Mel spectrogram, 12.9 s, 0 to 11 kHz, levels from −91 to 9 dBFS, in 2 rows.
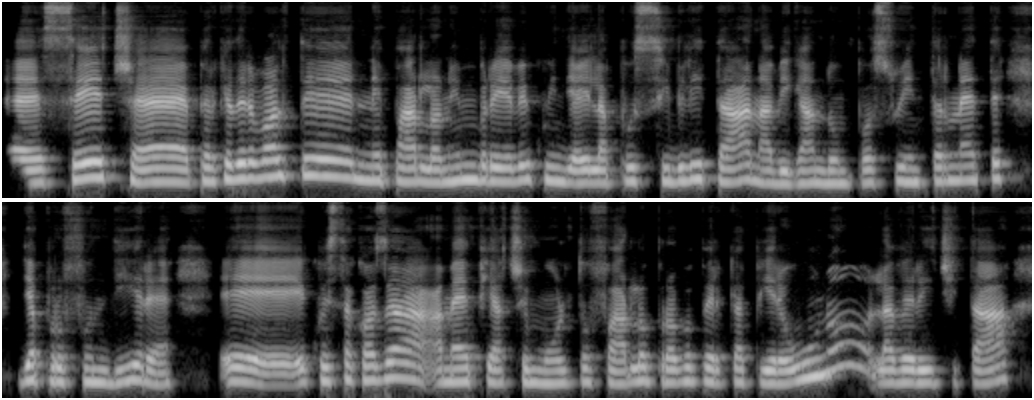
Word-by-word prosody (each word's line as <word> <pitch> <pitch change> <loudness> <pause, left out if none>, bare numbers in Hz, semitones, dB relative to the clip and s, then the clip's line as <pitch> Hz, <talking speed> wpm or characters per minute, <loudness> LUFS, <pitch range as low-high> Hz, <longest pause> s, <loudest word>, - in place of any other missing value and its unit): ehm, 175 - +4
se 220 +7 +4
c'è 190 -5 +4
perché 195 +2 0
delle 230 +1 +5
volte 260 0 +1
ne 205 -2 -2
parlano 190 -2 0
in 210 +2 +2
breve, 205 0 0
quindi 200 -4 -2
hai 175 +1 +2
la 175 -1 +1
possibilità, 195 +1 0
navigando 170 -2 -1
un 170 -1 -4
po' 180 0 -6
su 180 +2 -7
internet, 205 +3 -3 0.2
di 200 - 0
approfondire 185 -3 -2 0.2
e 170 -6 +1
e - - -3
questa 200 +2 -3
cosa 215 +2 +2
a - - -1
me 190 +1 +1
piace 185 -1 -4
molto 175 +1 -4
farlo, 185 +2 -3
proprio 195 0 -3
per 190 -2 -3
capire: 180 -2 -1
1 250 - +2 0.2
la 175 - 0
veridicità 175 +2 0
190 Hz, 170 wpm, -22 LUFS, 180-210 Hz, 0.2 s, delle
